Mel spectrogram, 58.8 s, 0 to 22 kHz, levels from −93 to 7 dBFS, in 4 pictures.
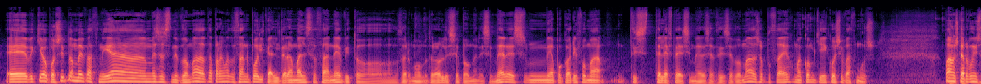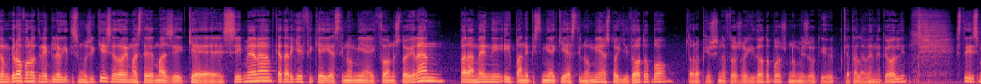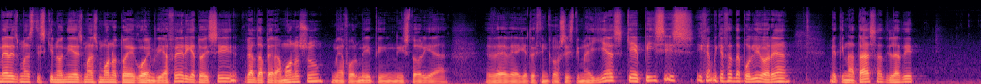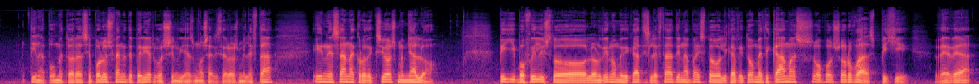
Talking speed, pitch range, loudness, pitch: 155 wpm, 85-120 Hz, -17 LUFS, 100 Hz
